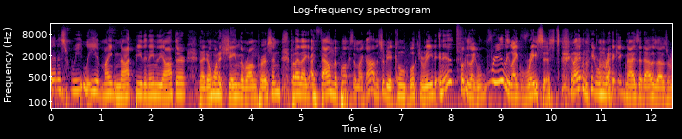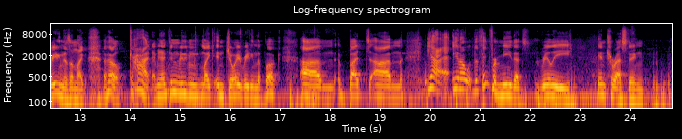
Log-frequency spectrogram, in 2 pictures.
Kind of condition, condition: setting, busy venue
